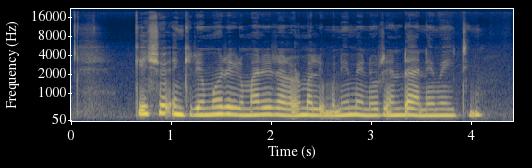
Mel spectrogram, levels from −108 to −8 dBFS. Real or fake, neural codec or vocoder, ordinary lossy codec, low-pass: real; none; none; 19.8 kHz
